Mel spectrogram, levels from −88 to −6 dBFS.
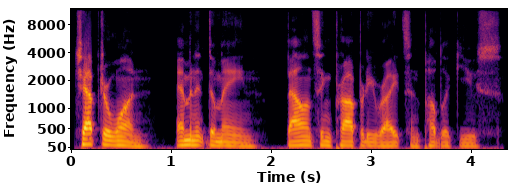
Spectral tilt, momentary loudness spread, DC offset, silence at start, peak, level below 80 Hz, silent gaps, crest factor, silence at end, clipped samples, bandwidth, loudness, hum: -7 dB/octave; 12 LU; under 0.1%; 0.05 s; -6 dBFS; -42 dBFS; none; 16 dB; 0.1 s; under 0.1%; 12 kHz; -25 LUFS; none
